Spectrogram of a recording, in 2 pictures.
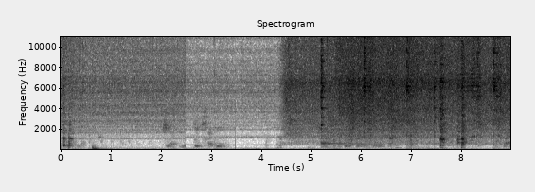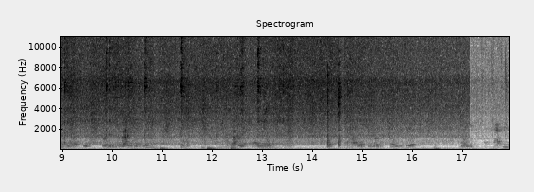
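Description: Mushrooms and peas sizzle steadily in a hot pan while a spatula stirs them, with repeated scraping and tapping strokes over the continuous frying hiss.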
